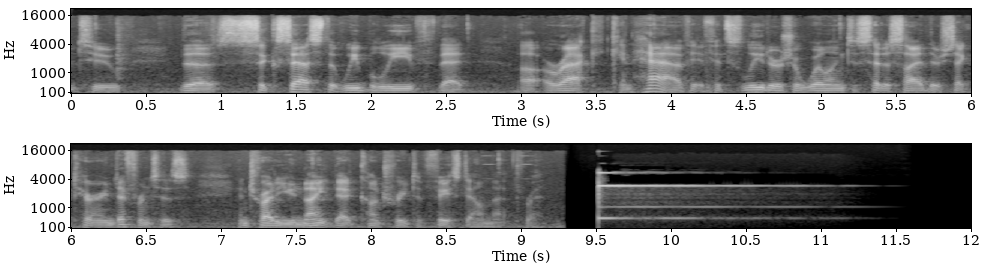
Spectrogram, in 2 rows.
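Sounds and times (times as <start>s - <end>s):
bell-like chime: 9.5s - 11.6s.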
